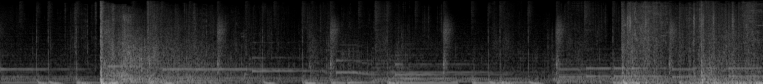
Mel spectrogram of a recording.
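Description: Fortnite gunfire crackles in sharp bursts, a few loud volleys near the start and end with scattered shots between, over game background sounds and footsteps; no talking.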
